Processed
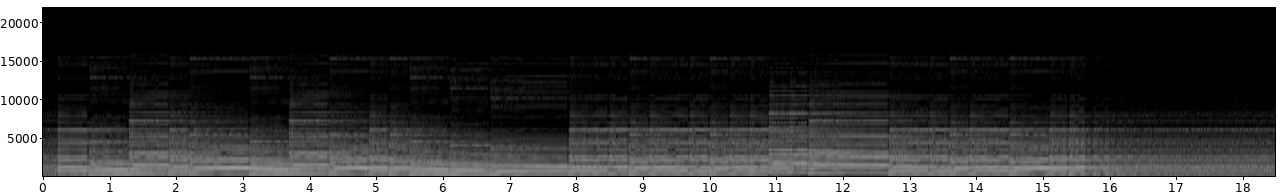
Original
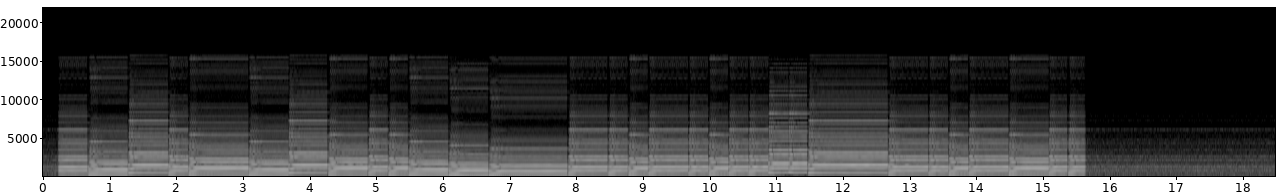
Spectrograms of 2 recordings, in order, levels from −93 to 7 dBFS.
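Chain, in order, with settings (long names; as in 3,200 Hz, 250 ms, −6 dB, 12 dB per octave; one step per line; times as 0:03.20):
downward compressor 5 to 1, threshold −49 dBFS, peak gain reduction 17.5 dB
echo machine with several playback heads 182 ms, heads first and second, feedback 61%, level −10 dB
level +7.5 dB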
